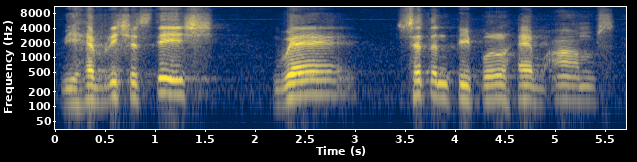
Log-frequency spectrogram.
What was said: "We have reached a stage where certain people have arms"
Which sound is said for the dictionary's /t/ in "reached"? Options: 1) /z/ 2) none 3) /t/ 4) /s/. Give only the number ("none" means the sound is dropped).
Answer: 2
